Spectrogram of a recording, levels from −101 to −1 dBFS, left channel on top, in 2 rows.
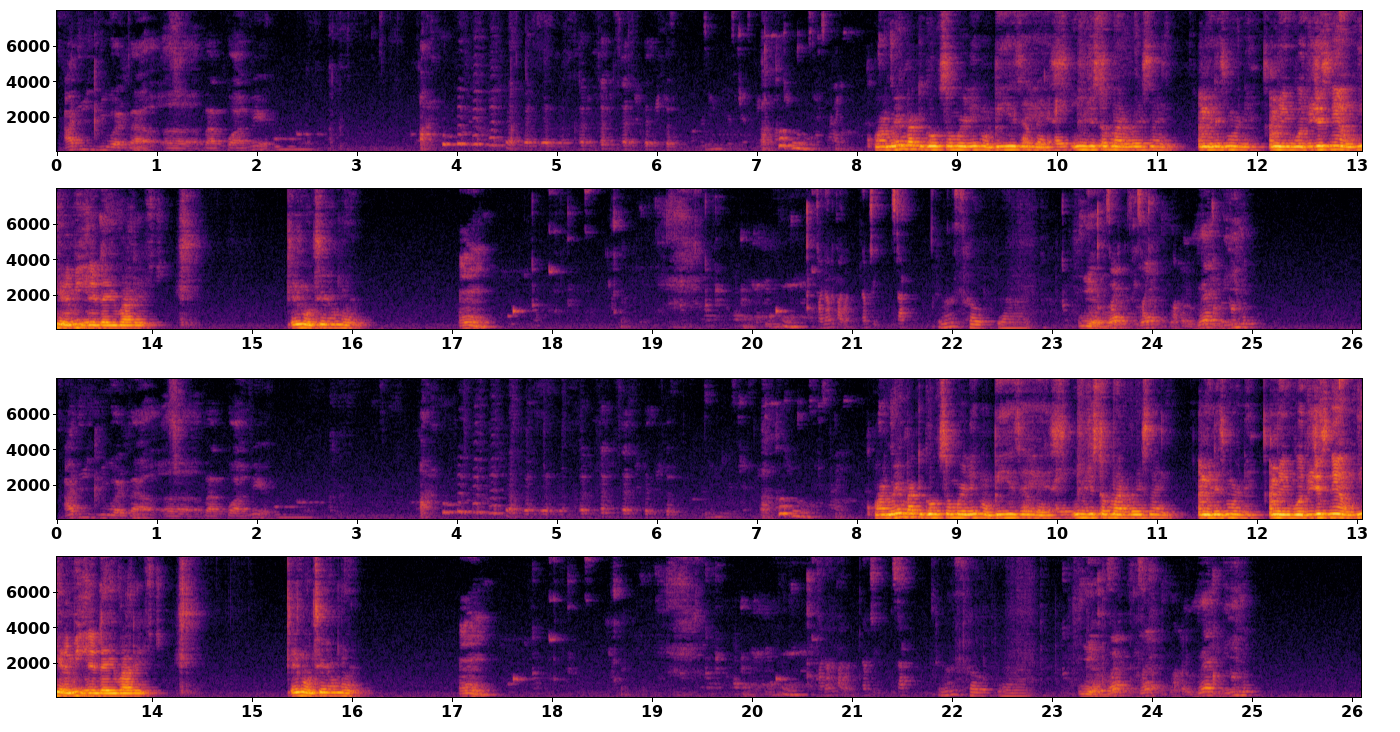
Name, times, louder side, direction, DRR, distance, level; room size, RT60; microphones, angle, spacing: voice 1, 0.1-2.1 3.6-4.9 5.2-5.3 5.6-5.7 6.5-6.7 7.0-7.6 8.1-8.2 17.1-17.3 19.1-19.5 19.9-20.6 23.3-24.9, left 1 dB, 20° left, -2 dB, 0.6 m, -43 dB
voice 2, 2.2-2.5 9.6-10.5 20.1-20.3 20.7-21.0 21.9-22.8, left 5 dB, 85° left, 5 dB, 0.4 m, -41 dB
voice 3, 8.2-11.1 11.4-13.9 14.3-14.4 15.4-16.1, right 1 dB, 30° right, 2 dB, 0.4 m, -21 dB
2.2 x 2.0 x 2.7 m, 0.37 s
head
